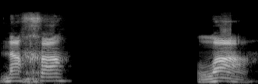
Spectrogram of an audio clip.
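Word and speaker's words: נחלה: And so they want you to point that, so they're throwing a patach, na, cha, it's a reduced patach, nacha, la, nachala.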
